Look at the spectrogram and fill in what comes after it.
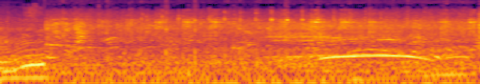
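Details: Cow (Bos taurus), moo.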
